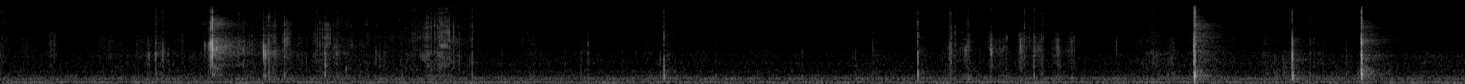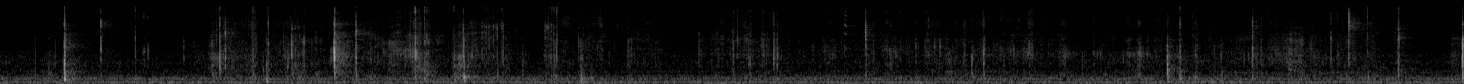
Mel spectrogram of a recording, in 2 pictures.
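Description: Latex gloves being stretched, rubbed and pulled on by hand, crinkling with irregular sharp snaps, the loudest about two seconds in and again about twelve seconds in.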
